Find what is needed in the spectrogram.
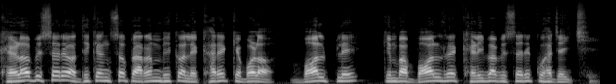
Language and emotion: Odia, neutral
